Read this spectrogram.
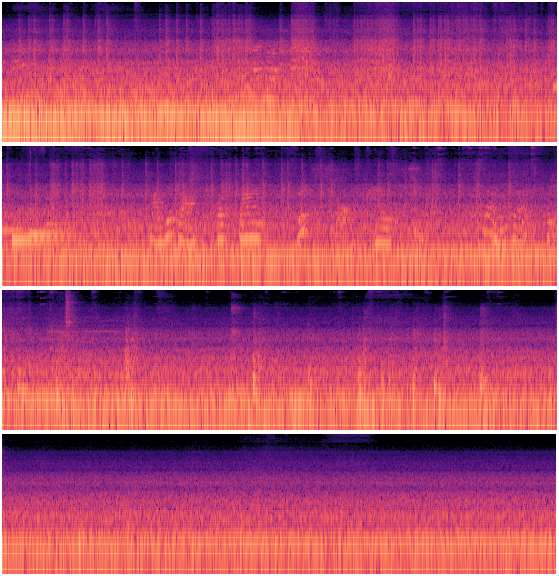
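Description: A tram rumbles steadily along its rails.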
